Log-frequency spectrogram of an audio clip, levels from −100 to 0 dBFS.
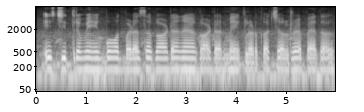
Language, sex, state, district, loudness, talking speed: Hindi, female, Chhattisgarh, Raipur, -13 LUFS, 160 wpm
